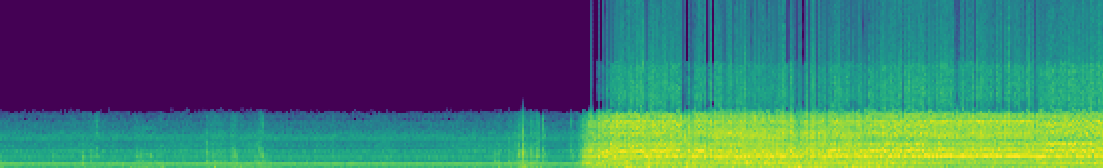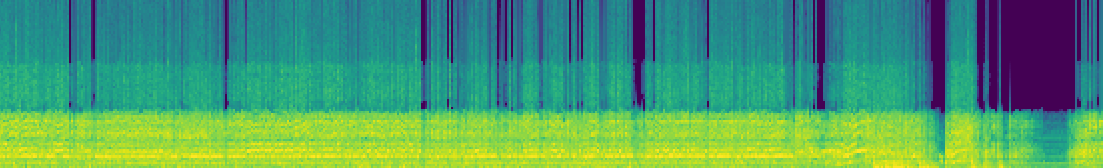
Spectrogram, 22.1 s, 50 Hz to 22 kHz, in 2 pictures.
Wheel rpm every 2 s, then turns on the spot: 0, 0, 10, 190, 230, 220, 220, 230, 230, 210, 100.
none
